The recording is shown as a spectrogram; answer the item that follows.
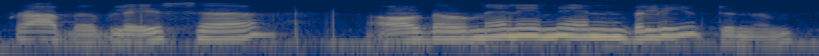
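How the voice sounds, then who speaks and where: Low, slow, eerie shopkeeper. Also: female voice, big pitch swings. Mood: portentous. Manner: measured, insinuating, portentous. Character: eerie, ominous antique shop keeper, female, deferential. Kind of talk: 1940s radio acting. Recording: dull, hissy old radio recording.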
